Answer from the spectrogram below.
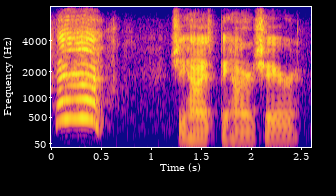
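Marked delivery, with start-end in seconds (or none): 0.1-0.5 very high, loud shriek; terrified scream. A narrator's reading. Fluttershy hears an explosion go off, terrified shriek. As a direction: shriek in sudden fright. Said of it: "Fluttershy screams".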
